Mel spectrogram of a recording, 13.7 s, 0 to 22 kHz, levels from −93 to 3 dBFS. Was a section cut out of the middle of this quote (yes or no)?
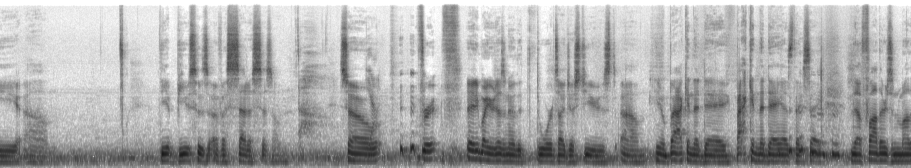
no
